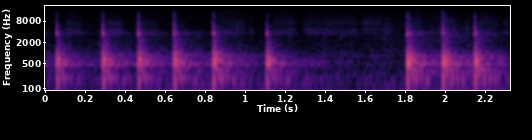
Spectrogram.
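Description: Chalk tapping and knocking against a blackboard as an equation is written: a quick, uneven run of sharp taps in the first second, a pause, then another tap near the end.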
